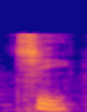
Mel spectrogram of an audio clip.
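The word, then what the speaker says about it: ち: Chi. Chi. Tsu. Tsu. Te. Te. To. To. Tandaan po natin na wala silang T at saka tu. Imbis na T ang meron sa kanila chi.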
